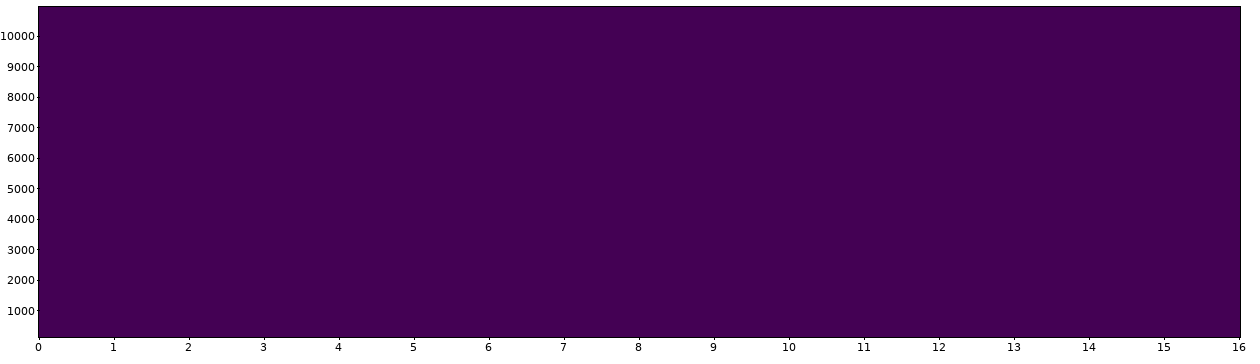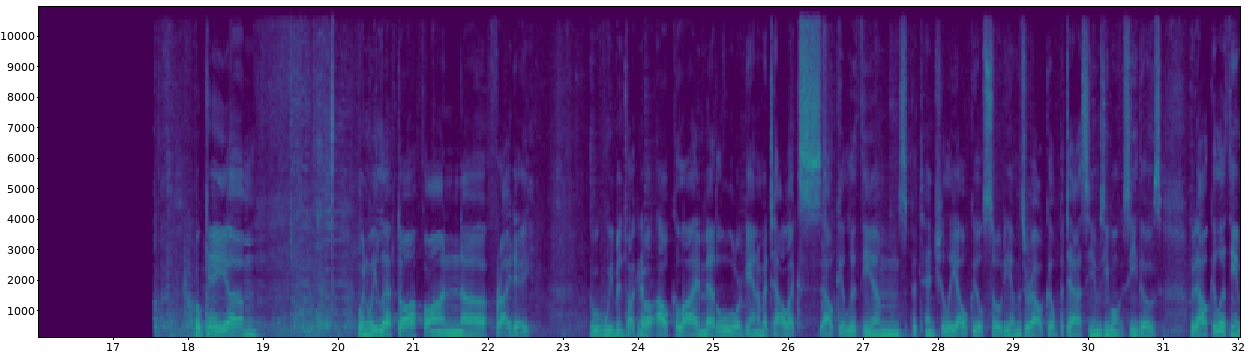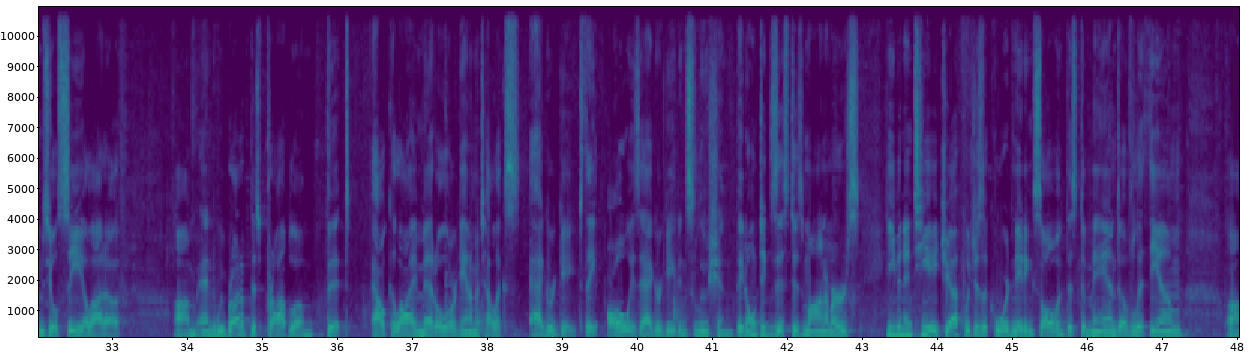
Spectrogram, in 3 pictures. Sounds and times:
Speech: 17.6s - 22.7s, 23.4s - 33.2s, 33.8s - 48.0s.

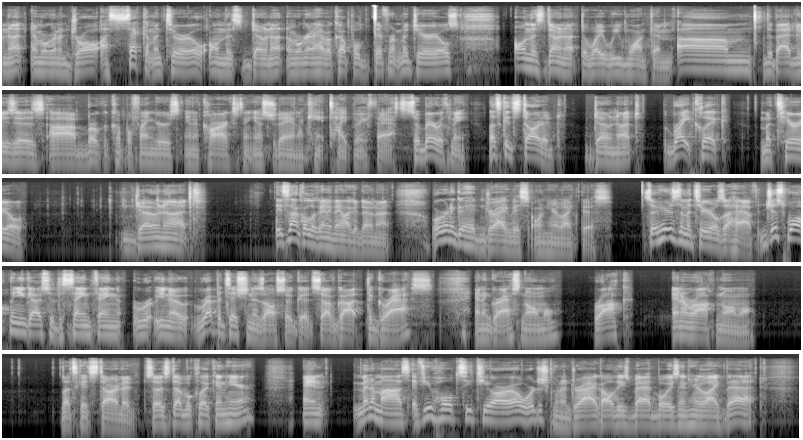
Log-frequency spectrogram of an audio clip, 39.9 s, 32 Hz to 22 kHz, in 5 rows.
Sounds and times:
Speech: 0.0s - 16.3s, 17.2s - 18.1s, 18.7s - 31.6s, 32.5s - 39.6s.

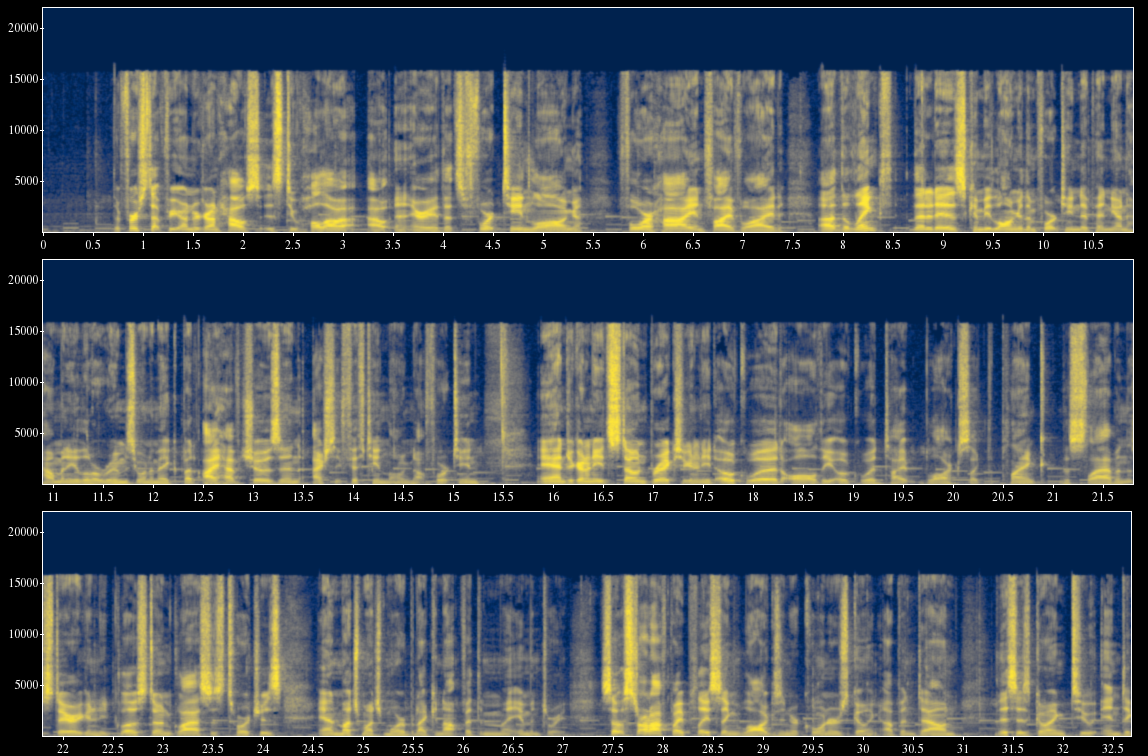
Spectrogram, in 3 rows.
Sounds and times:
Music: 0.0s - 32.6s
Speech: 0.7s - 15.3s, 15.9s - 32.6s.

